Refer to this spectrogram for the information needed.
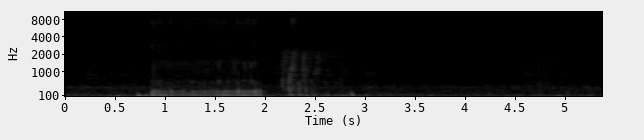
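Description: A loud, rough, rattling snore lasting about a second, followed by a shorter snort-like breath and then quiet breathing.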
